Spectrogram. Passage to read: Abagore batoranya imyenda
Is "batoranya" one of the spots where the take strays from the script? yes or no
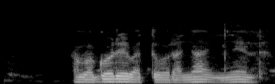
no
